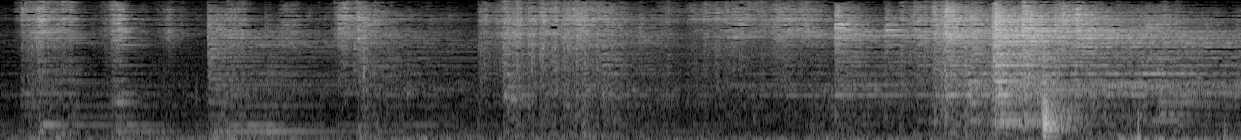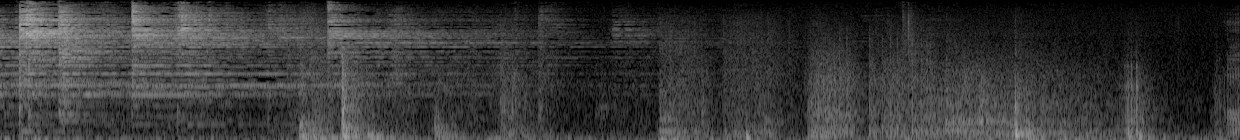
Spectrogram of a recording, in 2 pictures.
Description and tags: Ringing metal objects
